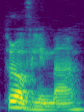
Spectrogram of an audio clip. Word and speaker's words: πρόβλημα: problema, good.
